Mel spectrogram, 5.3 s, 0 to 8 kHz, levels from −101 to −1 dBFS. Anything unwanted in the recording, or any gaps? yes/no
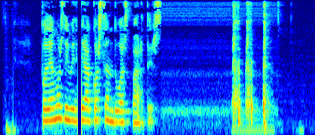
yes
